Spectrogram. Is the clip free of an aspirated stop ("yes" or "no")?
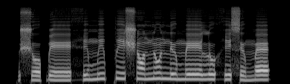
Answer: yes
